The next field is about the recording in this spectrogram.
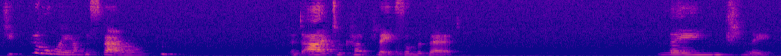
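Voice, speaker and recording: A woman's voice: a little high, expressive, fairly bright tone, heavily acted. An actress playing a proud, spirited colonial Rani, telling her story imperiously. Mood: proud, amused. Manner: imperious, deliberate, vividly dramatic storytelling. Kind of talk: theatrical monologue. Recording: echoey room, distant microphone.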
